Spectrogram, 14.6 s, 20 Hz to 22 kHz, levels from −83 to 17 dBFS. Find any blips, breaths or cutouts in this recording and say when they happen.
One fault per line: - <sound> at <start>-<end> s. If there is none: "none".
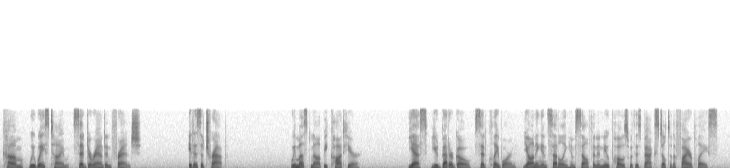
none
